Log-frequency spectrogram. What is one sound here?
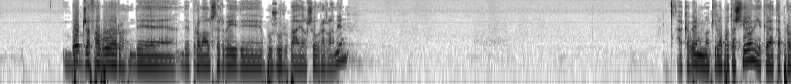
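An older man speaks calmly into a microphone in an echoing hall.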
